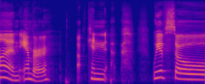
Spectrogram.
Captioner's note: stutters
